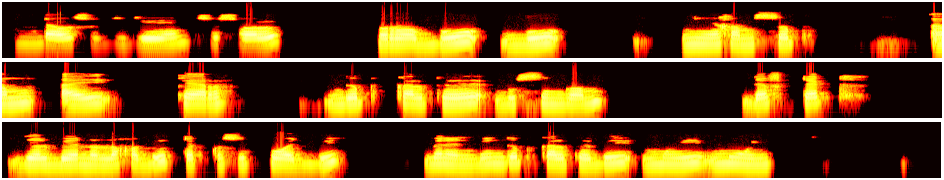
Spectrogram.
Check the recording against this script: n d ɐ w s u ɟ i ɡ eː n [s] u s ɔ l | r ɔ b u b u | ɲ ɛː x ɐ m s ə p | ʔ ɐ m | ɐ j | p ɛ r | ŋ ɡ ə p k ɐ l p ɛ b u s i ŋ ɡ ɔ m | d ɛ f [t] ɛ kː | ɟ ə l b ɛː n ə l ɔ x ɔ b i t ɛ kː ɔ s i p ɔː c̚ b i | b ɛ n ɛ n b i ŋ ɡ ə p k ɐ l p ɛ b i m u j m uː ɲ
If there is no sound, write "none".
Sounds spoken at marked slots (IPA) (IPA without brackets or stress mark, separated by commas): s, t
